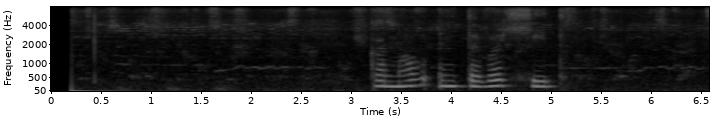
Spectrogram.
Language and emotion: Russian, neutral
